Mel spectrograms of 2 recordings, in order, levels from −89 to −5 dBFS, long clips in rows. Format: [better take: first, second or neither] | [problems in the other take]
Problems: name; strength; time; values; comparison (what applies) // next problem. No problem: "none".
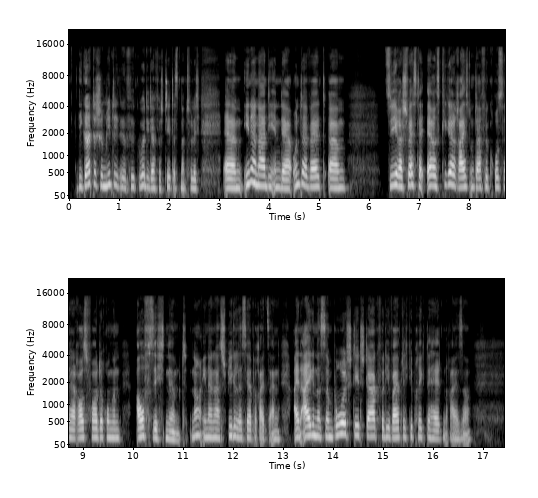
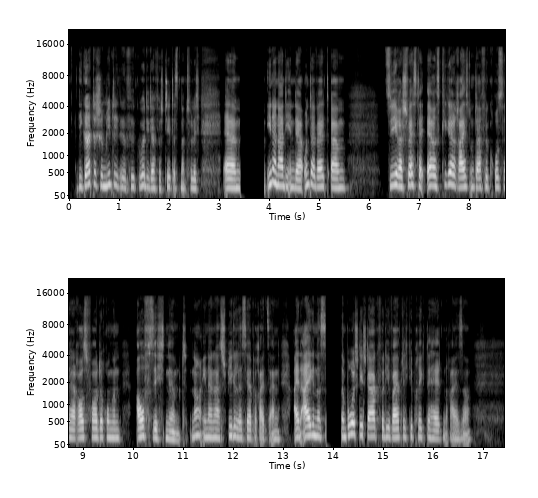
first | audio freezing; at 3.5 s and at 14 s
